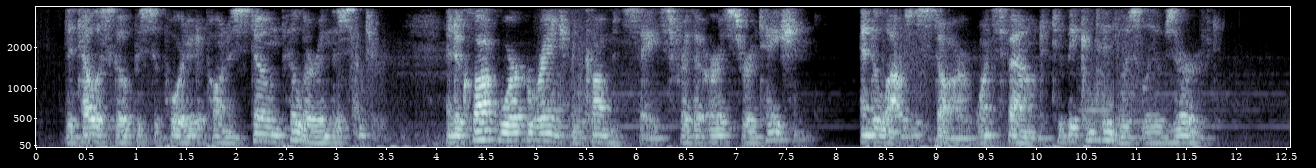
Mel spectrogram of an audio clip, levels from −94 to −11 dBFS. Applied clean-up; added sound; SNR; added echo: neural separator model SepFormer DNS4.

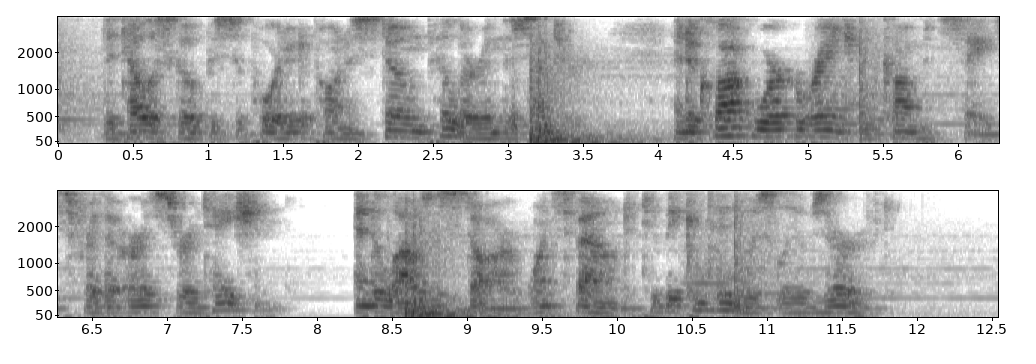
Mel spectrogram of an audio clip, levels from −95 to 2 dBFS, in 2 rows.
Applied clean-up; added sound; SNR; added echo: none; Shatter; 9 dB; reverberation time 0.2 s.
